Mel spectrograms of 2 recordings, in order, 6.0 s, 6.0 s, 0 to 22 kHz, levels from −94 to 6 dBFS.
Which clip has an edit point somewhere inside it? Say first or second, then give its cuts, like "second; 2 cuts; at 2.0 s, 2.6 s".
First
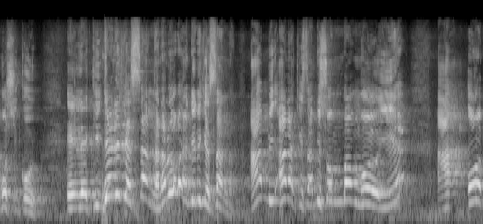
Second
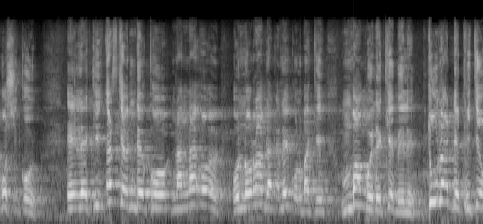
first; 1 cut; at 1.2 s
